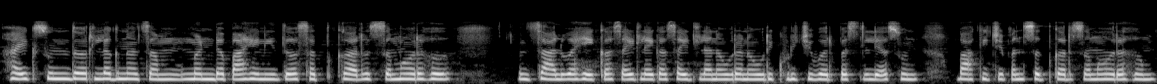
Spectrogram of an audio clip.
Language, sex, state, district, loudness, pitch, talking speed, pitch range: Marathi, female, Maharashtra, Sindhudurg, -13 LUFS, 240 Hz, 140 wpm, 235-250 Hz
